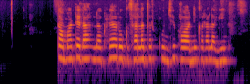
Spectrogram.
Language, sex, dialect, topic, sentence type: Marathi, female, Varhadi, agriculture, question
